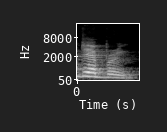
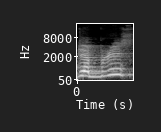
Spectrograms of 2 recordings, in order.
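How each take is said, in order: First: The final s sound is silent. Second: The final s sound is pronounced. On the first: The speaker calls it right. "ये होता है डेब्री" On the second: The speaker calls it wrong. "इसको हम डेब्रिस नहीं बोलेंगे"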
